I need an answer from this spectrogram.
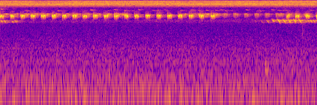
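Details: Insects singing in autumn next to ripened rice paddies: a fast, even train of pulsed chirps over a continuous high-pitched ringing drone, with a fainter second chirper joining near the end.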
